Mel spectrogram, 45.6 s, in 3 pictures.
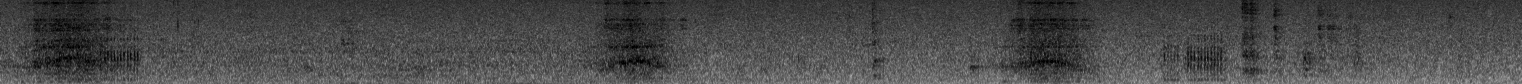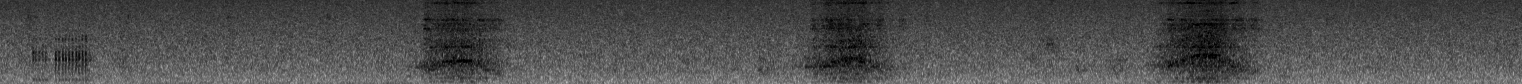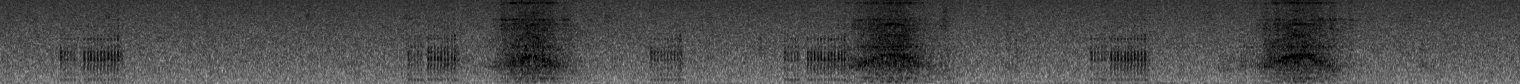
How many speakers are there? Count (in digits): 0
